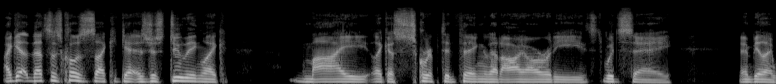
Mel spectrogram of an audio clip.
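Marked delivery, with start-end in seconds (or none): none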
